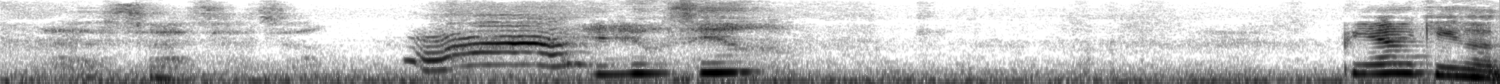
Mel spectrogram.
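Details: House cat meowing indoors amid a woman's speech: one drawn-out arched meow, two brief soft peeps, then a final rising-falling meow at the end; low room hum throughout.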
